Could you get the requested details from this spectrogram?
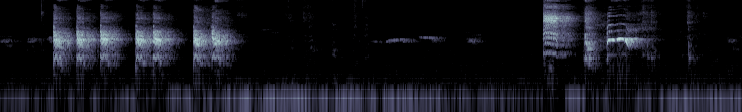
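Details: An untrained Sumatran grey-cheeked bulbul answers a lure call with a run of four rapid, rasping, broadband notes. After a pause with a soft whistle, it gives another loud cluster of harsh, chattering notes with a brief whistled inflection.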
